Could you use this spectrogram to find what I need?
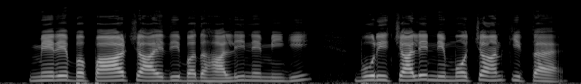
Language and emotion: Dogri, sad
